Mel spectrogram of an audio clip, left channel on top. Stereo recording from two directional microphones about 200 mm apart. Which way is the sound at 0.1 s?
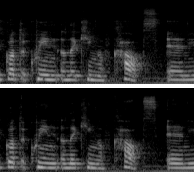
50° right (ahead or behind).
